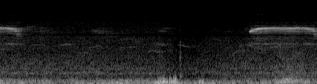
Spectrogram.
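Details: Common swifts visiting the entrance holes of observation nest boxes on a house in Beek-Ubbergen, Netherlands, 8 June 2014; a short shrill scream opens the clip, then a longer high, buzzy trilled scream after a pause, over low rumbling background.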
